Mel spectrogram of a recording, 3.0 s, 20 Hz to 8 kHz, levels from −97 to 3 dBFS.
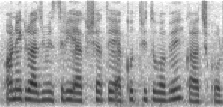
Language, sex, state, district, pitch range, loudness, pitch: Bengali, female, West Bengal, Jalpaiguri, 215-240 Hz, -23 LUFS, 230 Hz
